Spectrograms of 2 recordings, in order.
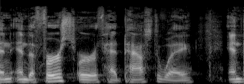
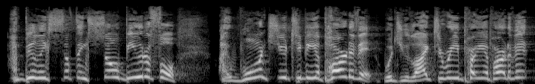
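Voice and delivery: higher, loud pleading preach; fervent invitation; 4 dB louder than usual. Acted. Preacher voices God inviting people, fervent. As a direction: invite them in, earnestly.

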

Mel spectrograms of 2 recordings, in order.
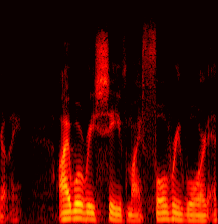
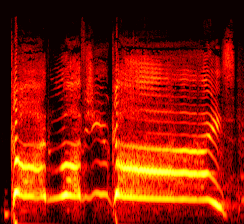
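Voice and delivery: much higher, much louder, very slow and stretched; joyful shout; 13 dB louder, much slower than usual. Retold or imitated. Driver shouting to kids by the road, ecstatic yell. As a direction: call out the window with overflowing joy.

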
